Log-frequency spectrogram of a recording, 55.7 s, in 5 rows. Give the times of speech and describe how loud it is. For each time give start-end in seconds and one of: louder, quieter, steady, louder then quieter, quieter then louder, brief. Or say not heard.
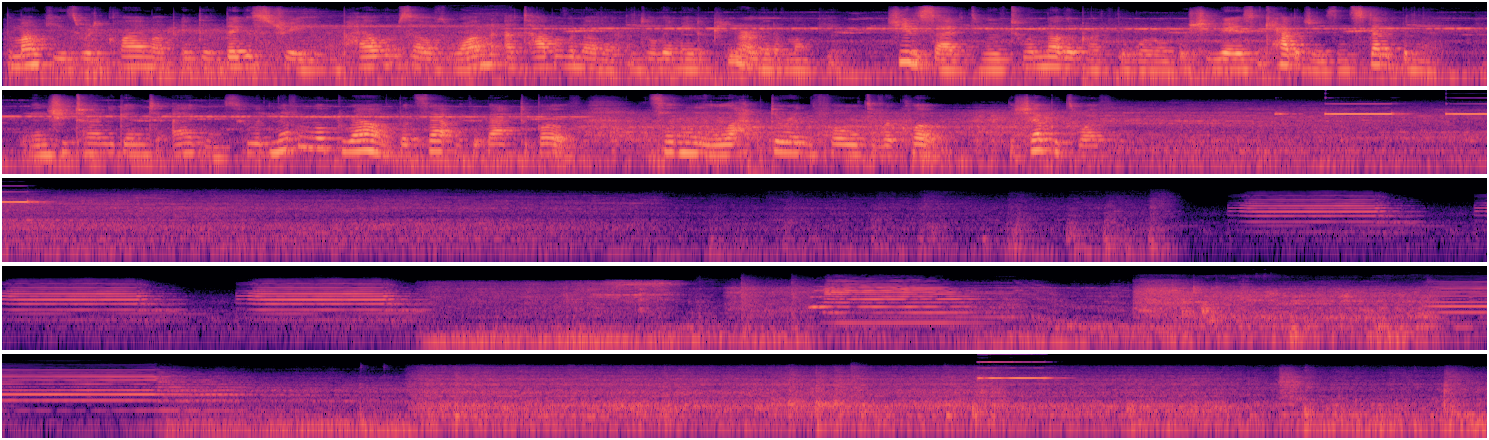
0.0-19.6 steady.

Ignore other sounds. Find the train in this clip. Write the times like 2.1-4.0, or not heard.
0.0-55.6.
